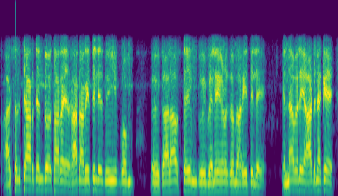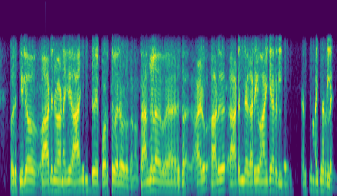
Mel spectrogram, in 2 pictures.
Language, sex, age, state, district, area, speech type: Malayalam, male, 60+, Kerala, Kollam, rural, conversation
